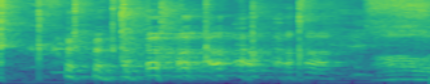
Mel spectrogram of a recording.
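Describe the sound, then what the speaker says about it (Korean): Brief welcoming applause for a new guest panelist on a church talk show, a few people clapping in a loose rhythm mixed with chuckling and voices. "환영의 박수 한번."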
